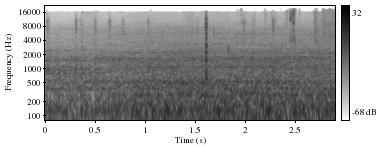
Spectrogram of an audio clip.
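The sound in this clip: A car driving along gives a faint, steady low rumble of engine and road noise, with a light tick partway through.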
